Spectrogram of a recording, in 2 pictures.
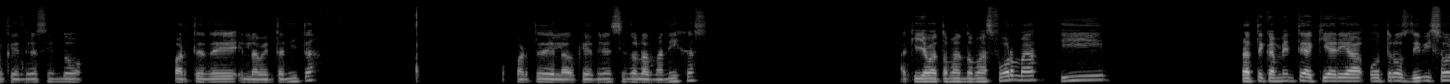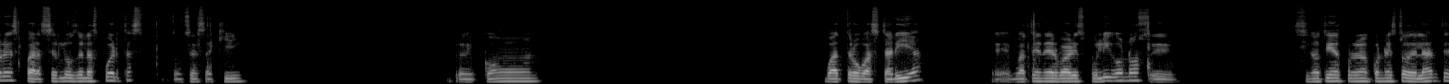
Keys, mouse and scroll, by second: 0.1 r, 4.7 click, 5.1-5.8 scroll down 1, 5.8 click, 6.1-15.3 middle drag, 15.3-16.1 scroll up 1, 16.5 r, 25.3-26.2 middle drag, 26.4 r.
